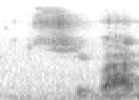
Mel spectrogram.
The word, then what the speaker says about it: Shiva: in Pairava, but the Shiva no, with this H no. Most elfejthetnek majd hát a Parabhairavából. It's Shiva, not Shiva. Shiva. Shiva. Accent on the last vowel, not Shiva.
